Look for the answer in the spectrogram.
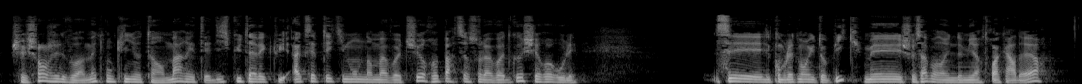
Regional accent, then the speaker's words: Toulouse, Occitanie, France; il ne savait pas que je venais de Toulouse

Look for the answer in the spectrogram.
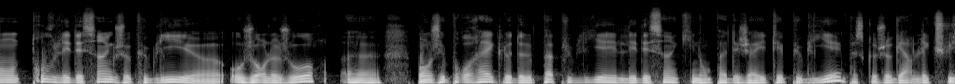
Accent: Nouvelle-Aquitaine, France; now in Toulouse, France; quand je suis parti du Lot-et-Garonne, j'avais le choix entre Bordeaux et Toulouse. Je connaissais un peu Bordeaux et donc je suis venu à Toulouse.

